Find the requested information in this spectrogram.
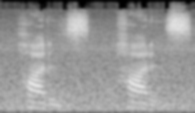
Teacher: when we can connect it to the next word so that's going to be a flap T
